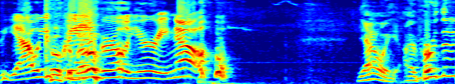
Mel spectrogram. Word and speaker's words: yaoi: Yaoi.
